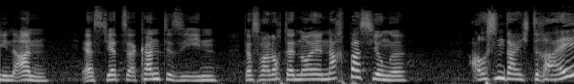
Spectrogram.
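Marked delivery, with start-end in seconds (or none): none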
